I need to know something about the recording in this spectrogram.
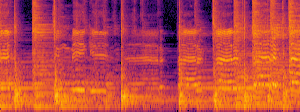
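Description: Guitar music with a singing voice: an acoustic guitar strummed under a sung melody held with vibrato, dipping in loudness about three seconds in before the strumming picks up again.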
